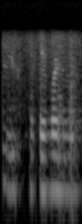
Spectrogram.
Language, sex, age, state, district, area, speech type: Kashmiri, female, 18-30, Jammu and Kashmir, Budgam, rural, conversation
